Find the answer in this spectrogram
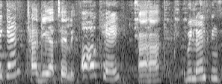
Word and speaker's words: tagliatelle: got uh the movie sorry how do you pronounce that name again tagliatelli oh okay we learn things we learn things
